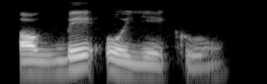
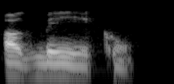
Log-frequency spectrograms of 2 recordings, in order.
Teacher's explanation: the phonological process of vowel elisions delete the second of the two vowels in these derivations. In other words, the deletion is constant.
